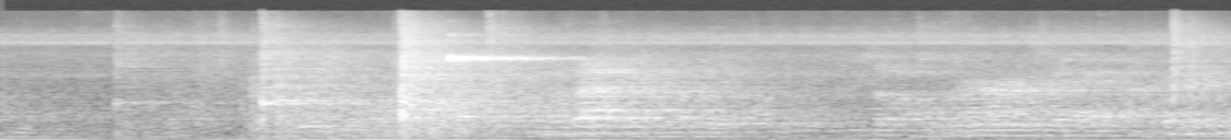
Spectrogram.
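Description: Badminton racket strikes on a shuttlecock during a rally, sharp single hits, the loudest about two seconds in and another near the end, over players' voices calling out on the court.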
